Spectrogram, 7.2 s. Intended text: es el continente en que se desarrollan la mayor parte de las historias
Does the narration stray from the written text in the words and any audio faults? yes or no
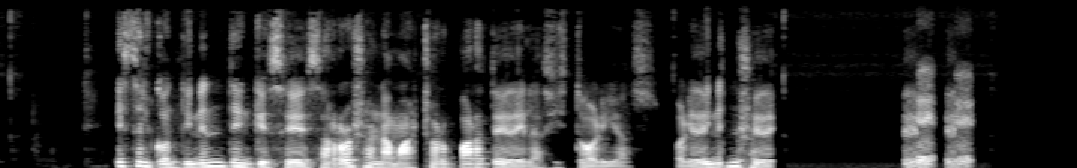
yes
